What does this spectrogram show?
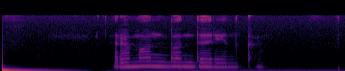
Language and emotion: Russian, neutral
